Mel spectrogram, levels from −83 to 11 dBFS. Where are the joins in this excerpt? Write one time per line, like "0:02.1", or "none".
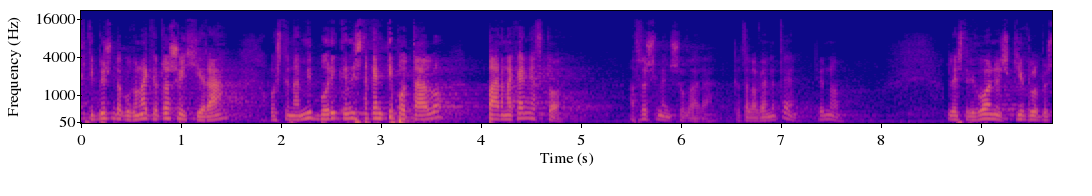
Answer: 0:08.6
